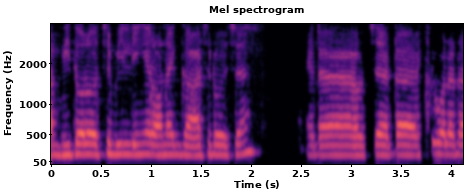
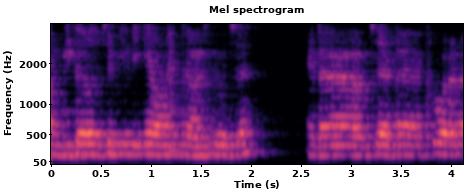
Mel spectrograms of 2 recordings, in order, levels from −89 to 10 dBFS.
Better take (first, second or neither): first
